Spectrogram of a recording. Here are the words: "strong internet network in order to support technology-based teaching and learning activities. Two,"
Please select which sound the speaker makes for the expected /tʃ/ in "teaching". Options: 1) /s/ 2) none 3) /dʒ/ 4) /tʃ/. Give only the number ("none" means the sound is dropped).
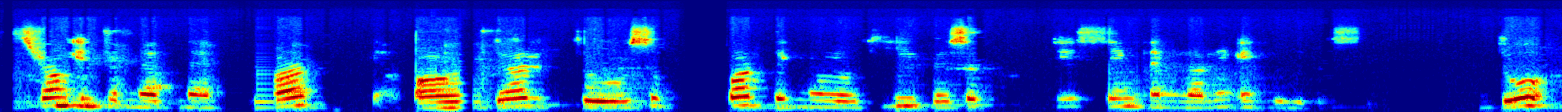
1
